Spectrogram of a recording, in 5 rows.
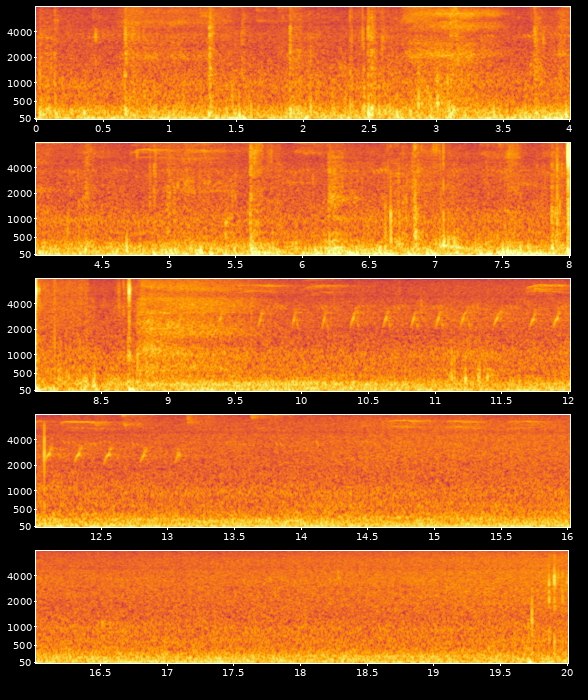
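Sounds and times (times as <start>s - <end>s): faint bird chirps: 9.0s - 14.0s.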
